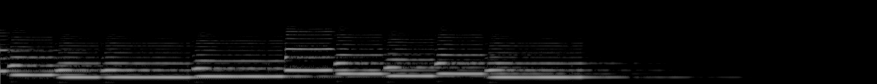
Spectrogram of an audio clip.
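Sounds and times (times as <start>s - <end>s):
tenor recorder playing a sarabande in a recorder quartet: 0.0s - 6.4s.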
